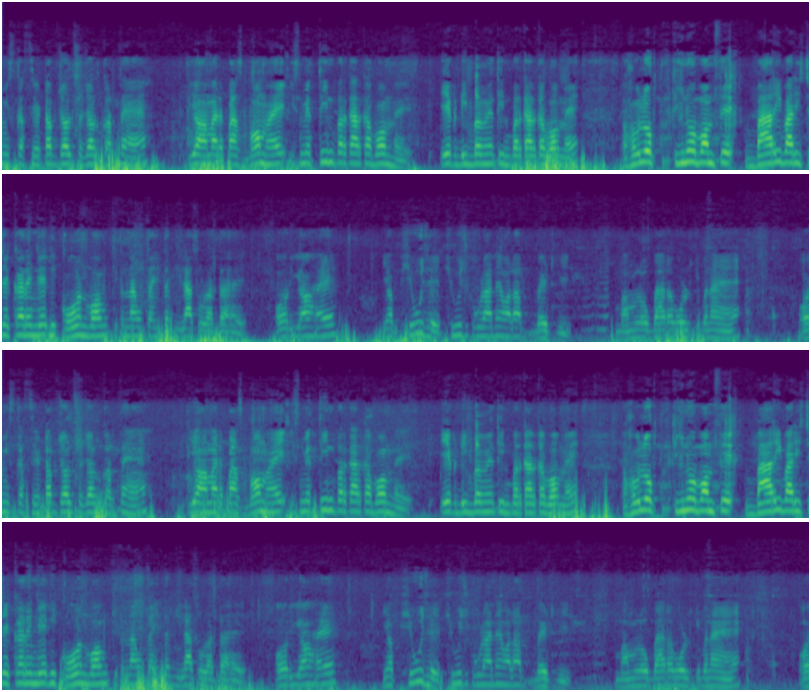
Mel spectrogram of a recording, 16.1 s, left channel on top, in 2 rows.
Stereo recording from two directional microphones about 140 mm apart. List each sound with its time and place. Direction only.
0.3 s speech: 15° left (ahead or behind)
